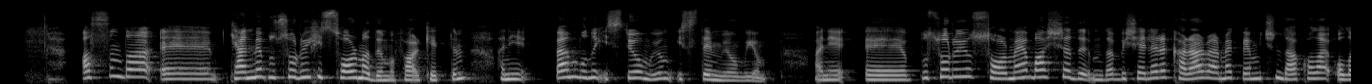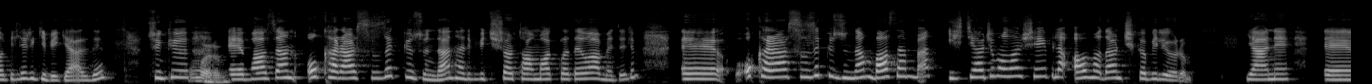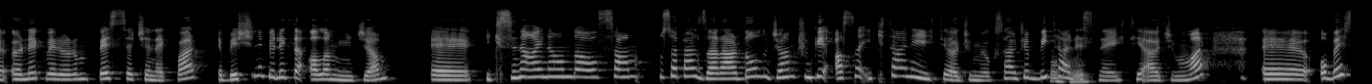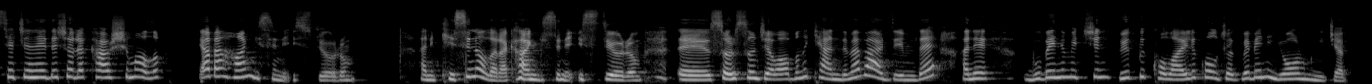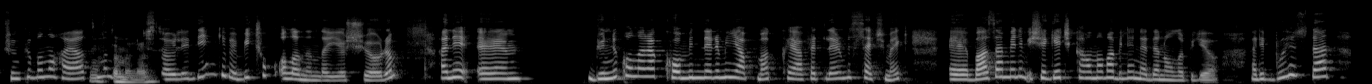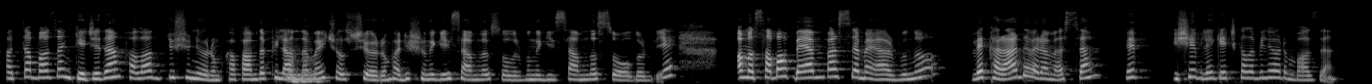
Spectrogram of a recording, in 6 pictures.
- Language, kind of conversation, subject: Turkish, advice, Seçenek çok olduğunda daha kolay nasıl karar verebilirim?
- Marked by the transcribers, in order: tapping; other background noise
